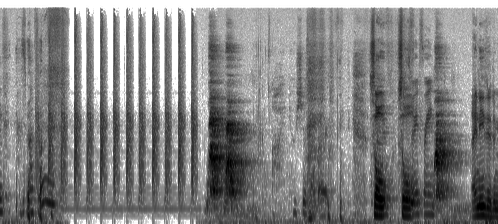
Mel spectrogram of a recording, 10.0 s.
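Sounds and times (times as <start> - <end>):
speech: 0.0 - 1.4, 5.9 - 9.9
dog barking: 4.1 - 5.1, 8.7 - 9.4.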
